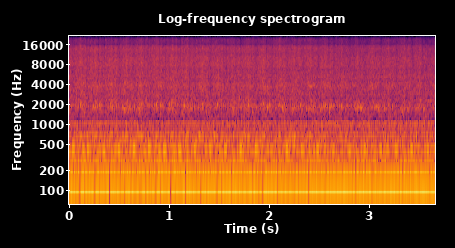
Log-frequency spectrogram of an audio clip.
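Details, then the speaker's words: 2005 Chevy Silverado 1500, 5.3 pushrod V8 with Flowmaster 50 Series Delta Flow muffler, settling from high idle to normal idle. Deep, even V8 burble with a steady low rumble and no misses or ticks; healthy idle. "There it goes. You have a perfect sound. Love it."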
